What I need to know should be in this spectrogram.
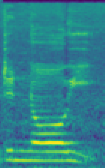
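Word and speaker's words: Danaë: सबसे पहले है डेनॉ, यहाँ इसे हमने पढ़ा डेनोई। परसियस, पोलीडेक्टीज, मेडूसा, एंड्रोमीडो, ठीक है, इसे इस तरह पढ़ना है।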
